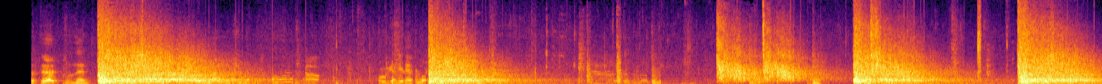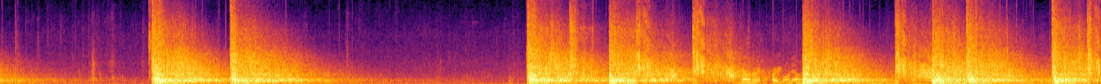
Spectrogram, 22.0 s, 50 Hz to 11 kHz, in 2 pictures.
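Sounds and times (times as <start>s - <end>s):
gunshots with echo: 1.0s - 2.7s, 4.2s - 5.4s, 7.2s - 11.4s, 12.5s - 14.7s, 16.3s - 22.0s.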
